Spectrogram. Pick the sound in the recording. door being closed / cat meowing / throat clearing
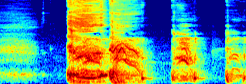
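throat clearing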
